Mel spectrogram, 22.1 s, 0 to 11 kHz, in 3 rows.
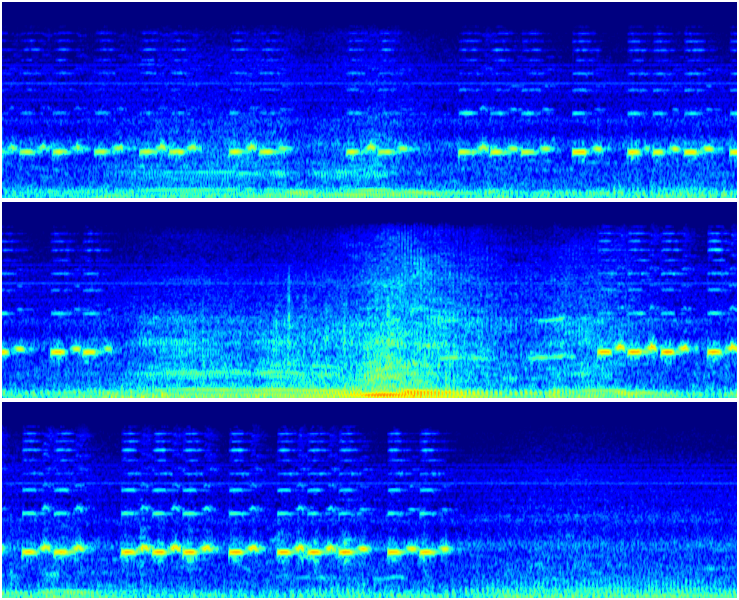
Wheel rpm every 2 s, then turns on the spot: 0, 0, 0, 0, 0, 0, 0, 0, 0, 0, 0.
none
